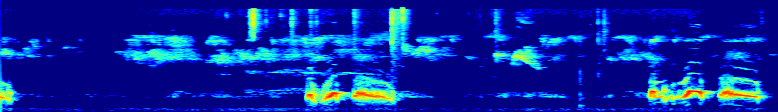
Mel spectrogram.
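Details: Spotted dove cooing: two separate phrases of low, hollow, mellow coos, each made of three to four connected notes with a slight rise and fall. Faint twittering from other birds can be heard between the phrases.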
